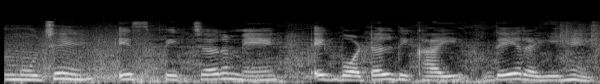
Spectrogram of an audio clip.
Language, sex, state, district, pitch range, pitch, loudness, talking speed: Hindi, female, Madhya Pradesh, Dhar, 195-230 Hz, 215 Hz, -14 LUFS, 100 wpm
